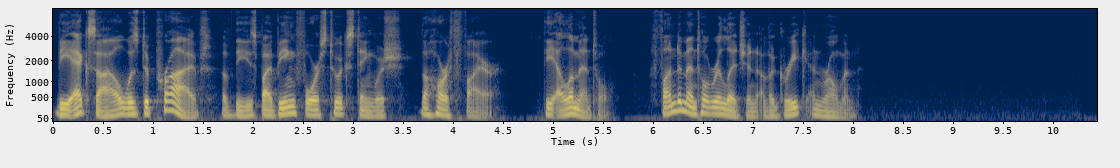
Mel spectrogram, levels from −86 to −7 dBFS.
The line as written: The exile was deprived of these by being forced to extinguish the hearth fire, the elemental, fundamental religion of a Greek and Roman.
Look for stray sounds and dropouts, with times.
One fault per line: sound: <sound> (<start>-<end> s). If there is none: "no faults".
no faults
